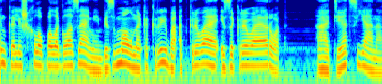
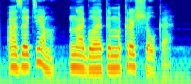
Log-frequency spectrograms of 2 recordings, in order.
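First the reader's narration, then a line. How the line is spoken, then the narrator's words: Perfectly even tone. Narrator (Russian): все тем же абсолютно ровным тоном ответил Бурхаев-старший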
